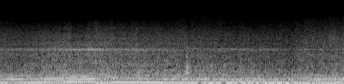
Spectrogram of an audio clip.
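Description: A Can-Am Maverick X3 Turbo side-by-side drives a hardcore wooded trail through tall weeds, its engine a steady, loud close drone with shifting pitch throughout, no talking.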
